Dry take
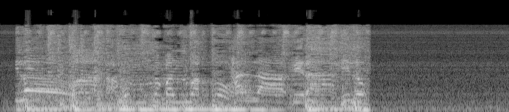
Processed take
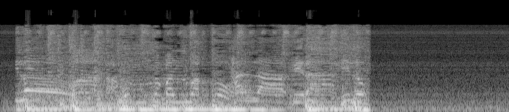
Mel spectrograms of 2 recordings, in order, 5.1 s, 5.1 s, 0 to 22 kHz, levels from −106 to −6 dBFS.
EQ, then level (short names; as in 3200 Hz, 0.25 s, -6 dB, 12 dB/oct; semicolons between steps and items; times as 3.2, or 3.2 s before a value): tilt shelf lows +6.5 dB, about 710 Hz; 0.0 dB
